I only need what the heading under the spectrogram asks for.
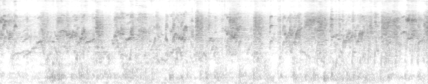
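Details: Pet budgerigar chattering in a continuous stream of high, scratchy warbles and quick chirps, dense and overlapping with no pauses, bright and busy throughout.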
